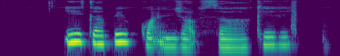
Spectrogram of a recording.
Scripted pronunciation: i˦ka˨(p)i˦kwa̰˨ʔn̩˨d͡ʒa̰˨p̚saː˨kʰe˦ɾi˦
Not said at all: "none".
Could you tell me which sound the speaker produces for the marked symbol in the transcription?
p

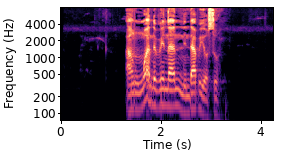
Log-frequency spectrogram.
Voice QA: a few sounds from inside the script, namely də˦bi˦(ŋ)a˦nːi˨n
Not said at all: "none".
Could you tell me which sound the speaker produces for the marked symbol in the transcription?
n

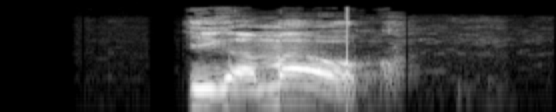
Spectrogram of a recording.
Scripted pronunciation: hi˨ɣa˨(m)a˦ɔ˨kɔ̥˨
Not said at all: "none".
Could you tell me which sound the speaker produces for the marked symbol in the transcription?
m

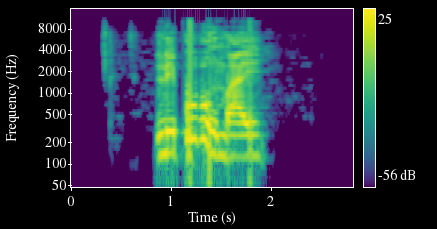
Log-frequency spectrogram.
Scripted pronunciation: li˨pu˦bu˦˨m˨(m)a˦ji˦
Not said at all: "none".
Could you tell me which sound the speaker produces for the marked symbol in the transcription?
b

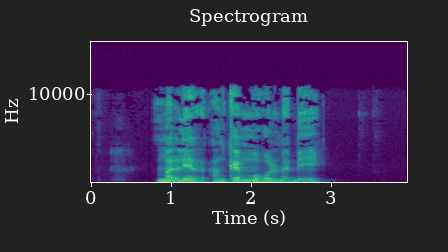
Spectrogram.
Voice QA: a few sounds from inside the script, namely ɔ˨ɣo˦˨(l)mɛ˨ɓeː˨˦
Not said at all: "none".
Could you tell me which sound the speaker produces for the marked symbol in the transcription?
l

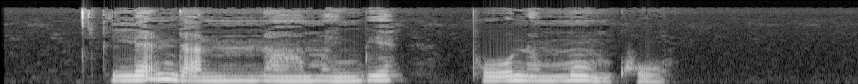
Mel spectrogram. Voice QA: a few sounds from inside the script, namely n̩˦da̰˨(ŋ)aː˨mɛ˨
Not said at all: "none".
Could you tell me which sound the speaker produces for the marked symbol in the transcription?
n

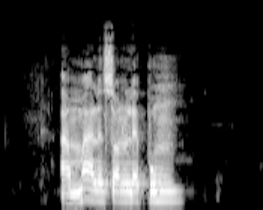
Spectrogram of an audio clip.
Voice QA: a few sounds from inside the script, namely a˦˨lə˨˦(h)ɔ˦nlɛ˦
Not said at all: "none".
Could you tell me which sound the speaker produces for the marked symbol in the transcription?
s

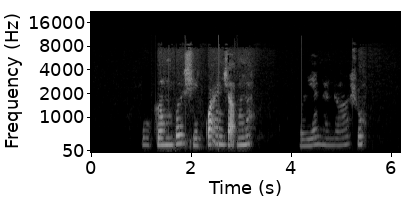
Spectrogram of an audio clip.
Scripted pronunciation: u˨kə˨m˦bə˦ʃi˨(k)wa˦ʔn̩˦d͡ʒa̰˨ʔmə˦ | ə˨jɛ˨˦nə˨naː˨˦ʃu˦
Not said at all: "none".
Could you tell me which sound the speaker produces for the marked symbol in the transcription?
k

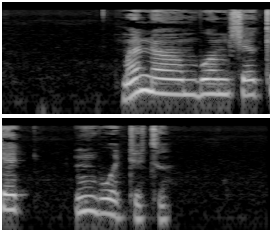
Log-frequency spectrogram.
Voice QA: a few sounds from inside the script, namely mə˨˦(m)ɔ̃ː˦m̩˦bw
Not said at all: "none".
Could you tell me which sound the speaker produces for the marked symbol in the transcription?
n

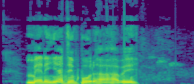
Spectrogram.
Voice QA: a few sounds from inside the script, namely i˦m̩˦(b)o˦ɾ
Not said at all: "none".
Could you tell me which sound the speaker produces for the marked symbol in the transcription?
p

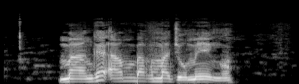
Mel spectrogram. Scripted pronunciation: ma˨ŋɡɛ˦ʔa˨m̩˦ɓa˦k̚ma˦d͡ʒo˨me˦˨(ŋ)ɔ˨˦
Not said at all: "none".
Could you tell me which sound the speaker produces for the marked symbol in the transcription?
ŋ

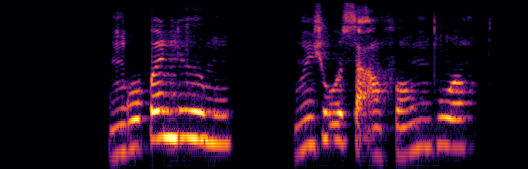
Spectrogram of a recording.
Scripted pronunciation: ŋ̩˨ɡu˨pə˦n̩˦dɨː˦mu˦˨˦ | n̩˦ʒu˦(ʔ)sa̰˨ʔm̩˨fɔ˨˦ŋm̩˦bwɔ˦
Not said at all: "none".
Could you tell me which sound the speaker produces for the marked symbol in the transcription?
ʔ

